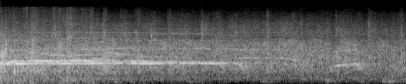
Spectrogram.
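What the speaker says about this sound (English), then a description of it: "Give him a big round of applause." Audience applause at a live show for entrepreneurs, with cheering, loud and dense at first and then slowly tapering while still going strong, with a high whistle-like tone over the start.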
